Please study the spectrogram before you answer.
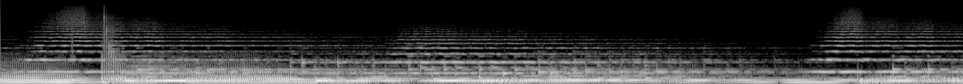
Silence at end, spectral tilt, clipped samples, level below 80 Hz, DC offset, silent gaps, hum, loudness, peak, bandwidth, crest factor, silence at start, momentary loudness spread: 0 s; -9 dB/octave; under 0.1%; -36 dBFS; under 0.1%; none; none; -12 LUFS; 0 dBFS; 8 kHz; 10 dB; 0 s; 8 LU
